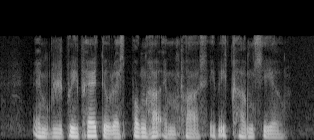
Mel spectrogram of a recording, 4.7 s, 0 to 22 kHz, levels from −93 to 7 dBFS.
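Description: Nothing goes wrong technically anywhere in this speech.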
